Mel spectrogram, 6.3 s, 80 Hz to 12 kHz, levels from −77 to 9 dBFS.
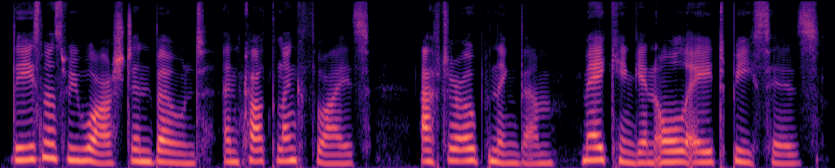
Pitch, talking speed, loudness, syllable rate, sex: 210 Hz, 165 wpm, -19 LUFS, 4.8 syllables/s, female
